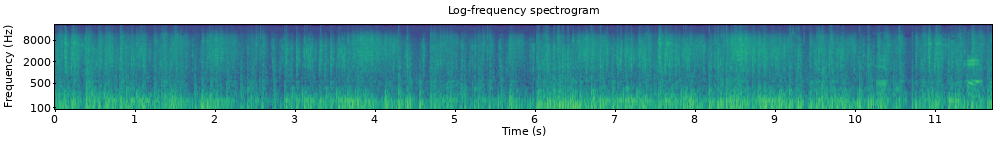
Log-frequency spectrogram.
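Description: A brigade fires in Grand Tactician: Civil War, set in the Shenandoah, a dense, continuous roll of musketry and booming shots with no break, loud and close, with a voice speaking over it.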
